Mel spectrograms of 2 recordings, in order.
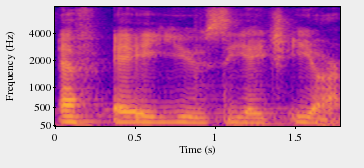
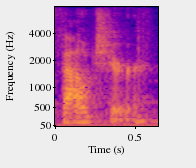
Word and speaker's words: Faucher: That's F-A-U-C-H-E-R, Foucher, but it's pronounced Faucher, William Faucher.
